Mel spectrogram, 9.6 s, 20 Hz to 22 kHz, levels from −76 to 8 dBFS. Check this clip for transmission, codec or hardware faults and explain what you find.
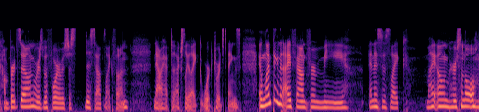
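One transmission fault is present: a single unconcealed Bluetooth headset packet loss, heard over a wideband mSBC headset link whose light graininess and 8 kHz ceiling are part of the normal path. From 4.47 to 4.52 s, between "to actually like work" and "things and one thing", the audio drops out for about 40 ms. A run of voice packets between headset and phone never arrived, and silence or an idle pattern took their place. The gap, which fits five lost 7.5 ms mSBC frames, plays as a hard hole with abrupt edges. A concealed loss would smear or repeat the preceding sound across the gap. Here the gap is an abrupt hole.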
